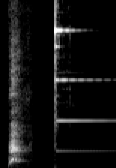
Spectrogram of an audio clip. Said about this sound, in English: Normally, I try to edit out as much of Finley's barks as I can, but A, he was particularly barky this session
